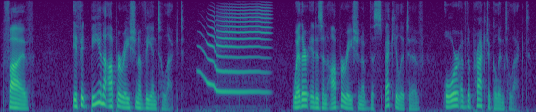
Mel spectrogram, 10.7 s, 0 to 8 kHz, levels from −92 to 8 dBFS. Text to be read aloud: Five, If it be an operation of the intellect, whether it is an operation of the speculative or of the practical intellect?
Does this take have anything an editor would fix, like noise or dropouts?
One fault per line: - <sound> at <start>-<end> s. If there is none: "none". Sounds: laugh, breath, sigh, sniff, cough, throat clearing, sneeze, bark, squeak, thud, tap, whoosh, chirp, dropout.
- squeak at 3.9-5.5 s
